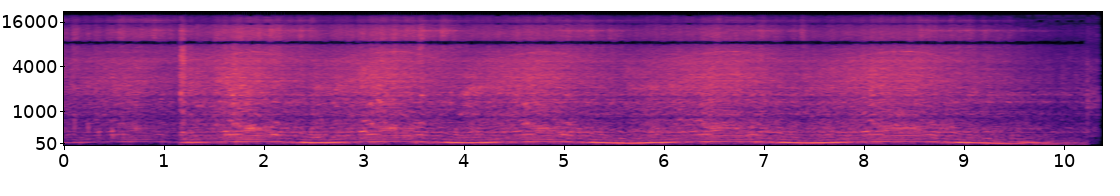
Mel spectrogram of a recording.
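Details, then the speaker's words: Fiat 500L diesel that sat unused for over 12 months, check-engine light on with a stored DPF code: repeated blips of revs climb and fall back cleanly; it starts on the button, with no rattles or knocks. Normal revving. "I'm saying the engine sounds good and healthy. Starts on the button. There's no rattles, no nothing, really."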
